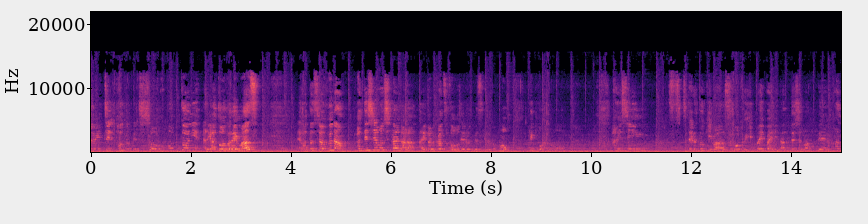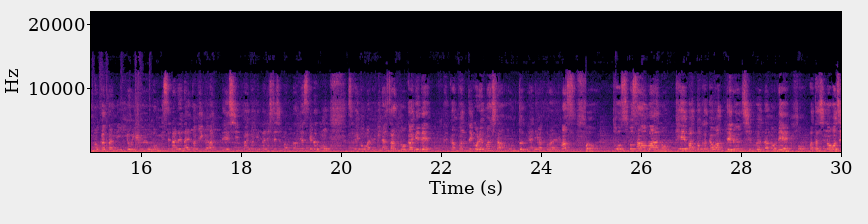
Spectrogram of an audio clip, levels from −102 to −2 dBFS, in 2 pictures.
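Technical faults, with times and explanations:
7.36 to 7.38 s, 16.23 to 16.25 s and 24.13 to 24.15 s: damaged data in a compressed stream. Brief 20 ms blips where corrupted frames knocked the decoder out of sync. They show as thin broadband vertical streaks on a spectrogram and abrupt waveform breaks.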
